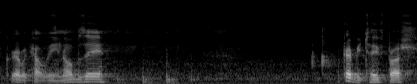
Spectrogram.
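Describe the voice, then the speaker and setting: This is a hobbyist demonstrator, an Australian man, talking through a hands-on how-to in a laid-back, casual, colloquial way. His voice is on the low side at a moderate pace, recorded on a noisy handheld home video.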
